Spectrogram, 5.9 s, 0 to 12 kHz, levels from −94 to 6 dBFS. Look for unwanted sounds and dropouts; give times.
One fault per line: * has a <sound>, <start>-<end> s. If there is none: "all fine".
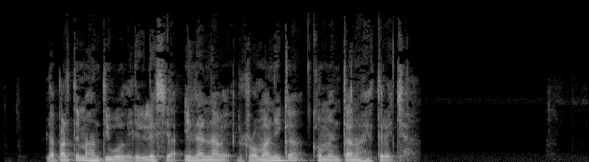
all fine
